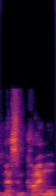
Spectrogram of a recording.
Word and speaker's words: mesenchymal: And of course, you study MSC stem cells, which I pronounce as mesenchymal because that's how they pronounce it in Ireland. I know there's other pronunciations for that.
